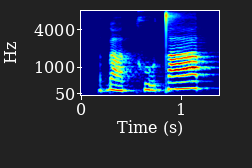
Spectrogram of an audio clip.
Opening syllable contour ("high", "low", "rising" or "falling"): low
